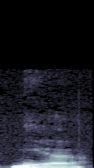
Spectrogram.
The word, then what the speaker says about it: mehr: then an M, then this E, remember before an H, always closed, mehr, and we won't pronounce that R at the end of the word.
